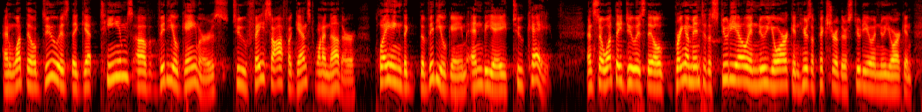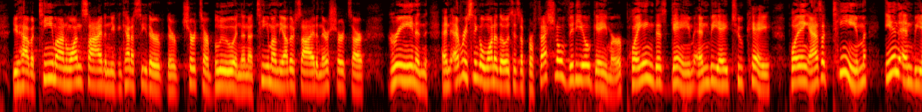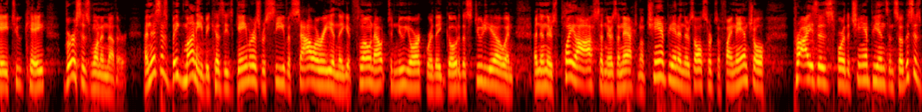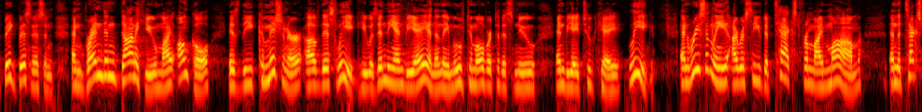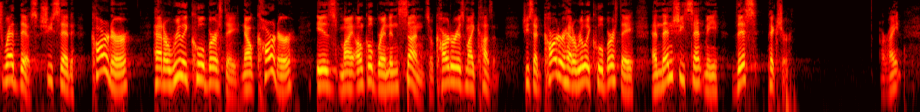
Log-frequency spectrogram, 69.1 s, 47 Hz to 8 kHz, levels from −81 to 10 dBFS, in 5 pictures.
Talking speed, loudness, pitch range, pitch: 205 wpm, -22 LUFS, 150-195 Hz, 170 Hz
